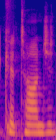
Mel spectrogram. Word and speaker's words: Ketanji: Ketanji Jackson.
